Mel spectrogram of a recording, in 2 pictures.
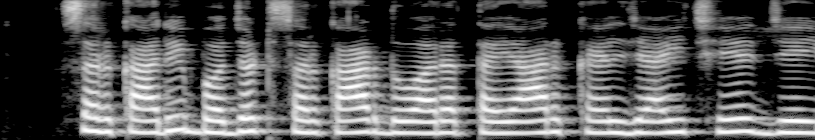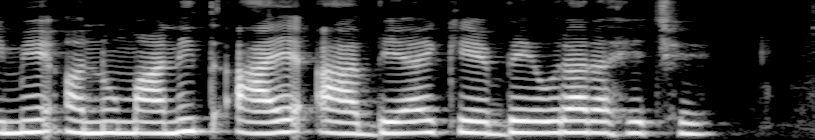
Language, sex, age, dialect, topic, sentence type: Maithili, female, 18-24, Eastern / Thethi, banking, statement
